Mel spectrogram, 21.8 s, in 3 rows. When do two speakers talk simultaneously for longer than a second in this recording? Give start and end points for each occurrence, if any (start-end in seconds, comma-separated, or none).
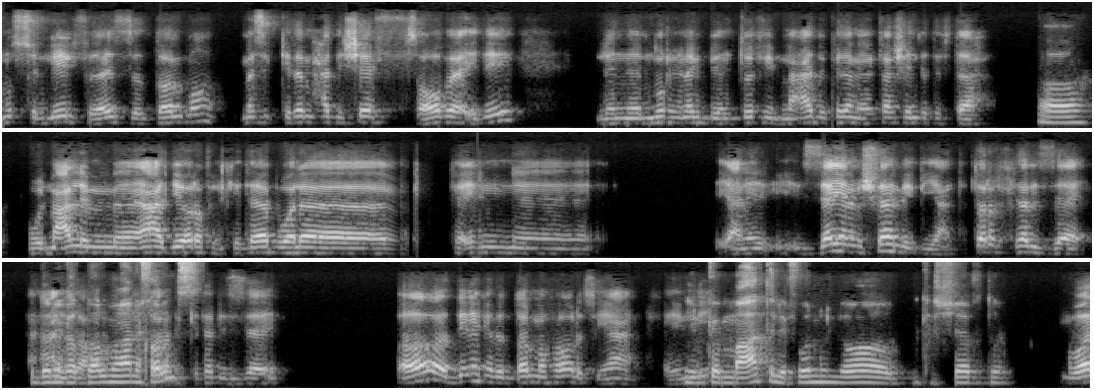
14.7-15.9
